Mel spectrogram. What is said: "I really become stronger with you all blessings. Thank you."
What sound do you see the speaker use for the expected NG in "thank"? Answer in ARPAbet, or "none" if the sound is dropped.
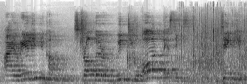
none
